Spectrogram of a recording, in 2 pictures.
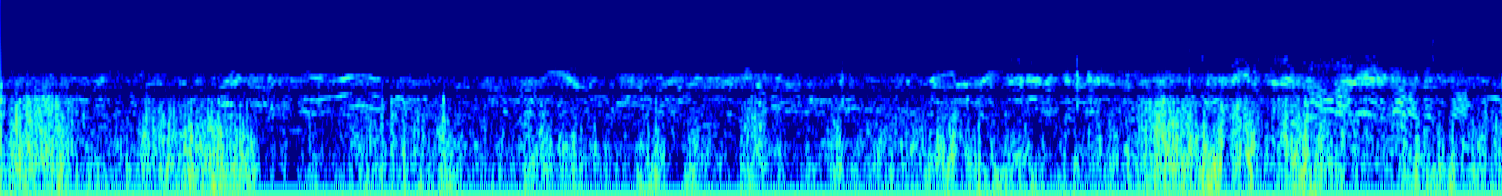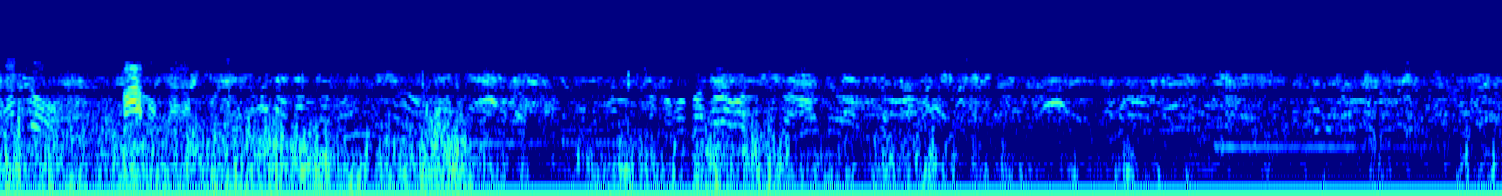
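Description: Young men and women call out to each other across a field, heard from a distance.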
